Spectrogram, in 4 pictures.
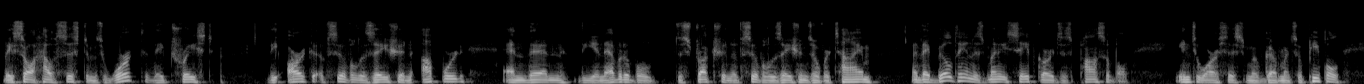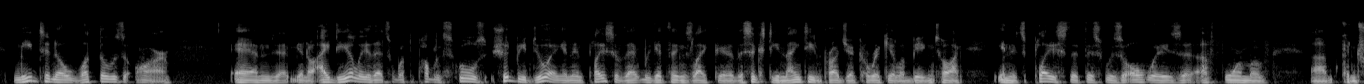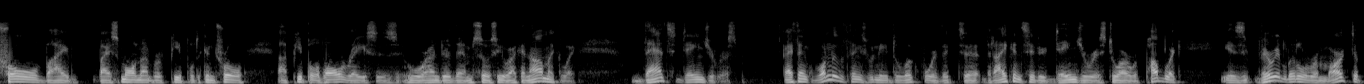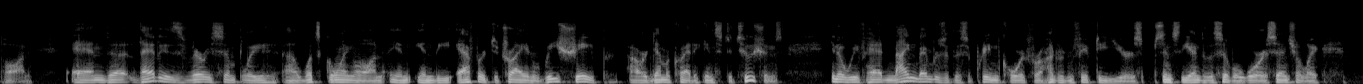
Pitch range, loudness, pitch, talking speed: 90-115 Hz, -26 LUFS, 100 Hz, 185 wpm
